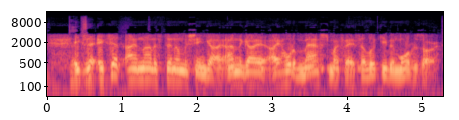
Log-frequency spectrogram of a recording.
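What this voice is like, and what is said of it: South Carolina regional accent. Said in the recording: “I can tell by your accent you're from someplace nice. ... Lexington, South Carolina.”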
